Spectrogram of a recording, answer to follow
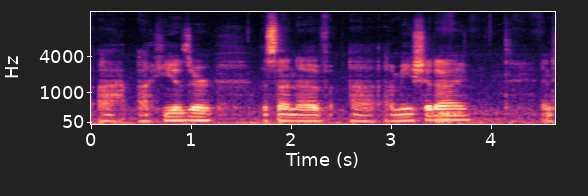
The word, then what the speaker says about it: Ahiezer: of Dan shall be Ahiezer. I think that's how you pronounce it, because I is usually a long E sound. Ahiezer, the son of Ammishaddai,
